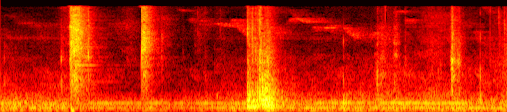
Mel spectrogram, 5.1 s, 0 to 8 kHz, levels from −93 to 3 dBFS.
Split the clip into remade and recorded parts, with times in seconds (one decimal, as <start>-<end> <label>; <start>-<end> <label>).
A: 0.0-1.1 remade; 1.1-2.3 recorded; 2.3-3.2 remade; 3.2-4.0 recorded; 4.0-5.1 remade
